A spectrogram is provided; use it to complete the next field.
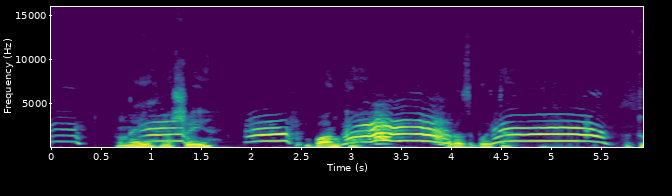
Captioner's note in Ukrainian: Нявкання; Нявкання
